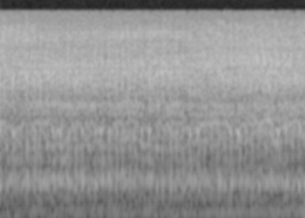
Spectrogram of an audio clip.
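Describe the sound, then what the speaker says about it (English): A small printer on a Sinclair computer prints out a palindrome program, a steady fast buzzing chatter of the print head running continuously at close range with no pauses. "this Sinclair machine has a small printer on it, and we've written a sort of version of our palindrome program, and we could print that out"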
